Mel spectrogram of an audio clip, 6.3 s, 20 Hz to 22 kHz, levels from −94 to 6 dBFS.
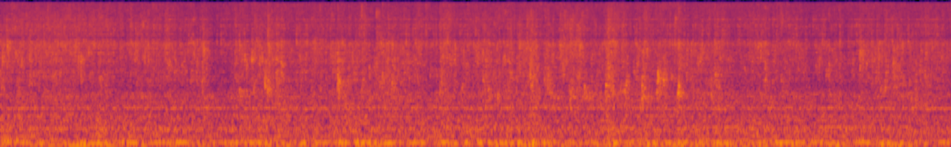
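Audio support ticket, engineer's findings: Nothing to flag on this one: listened through the whole sound recording and didn't hear any fault, so no component to chase.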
